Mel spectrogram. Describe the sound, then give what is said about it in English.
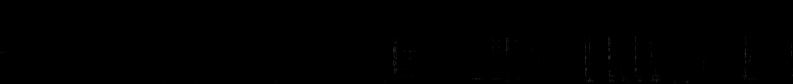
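A woman types on a computer keyboard during a phone call: irregular bursts of quick clicking keystrokes in short clusters against a low steady background hum, fairly quiet, with no talking. “Okay, she's typing again.”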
